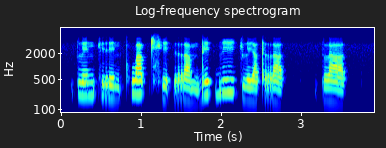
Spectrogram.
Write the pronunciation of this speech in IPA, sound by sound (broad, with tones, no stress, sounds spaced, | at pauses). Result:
p l i˦˥ n k r i˨˩ n kʰ w a˥˩ p̚ t͡ɕʰ i˨˩ t̚ r a˨˩ m d i˥˩ t̚ b iː˥˩ k l i˩˦ a̯ t r a˨˩ t̚ | p l a˨˩ t̚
